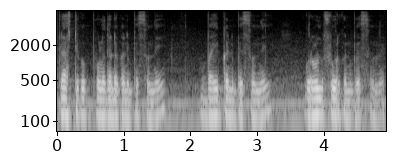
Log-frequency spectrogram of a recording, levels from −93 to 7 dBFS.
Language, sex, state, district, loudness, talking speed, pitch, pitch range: Telugu, male, Andhra Pradesh, Srikakulam, -18 LUFS, 95 wpm, 115 Hz, 105-120 Hz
